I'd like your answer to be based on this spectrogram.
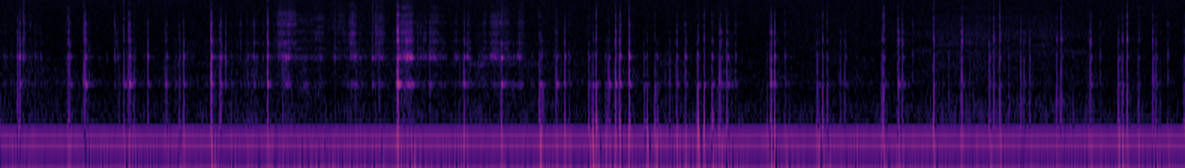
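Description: A wooden wrist pad from work is tapped in a steady run of many quick, short knocks with a dry woody click. A constant low hum sits underneath throughout.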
